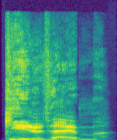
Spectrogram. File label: vocal witch doctor dialogue kill them male dry; esmteam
